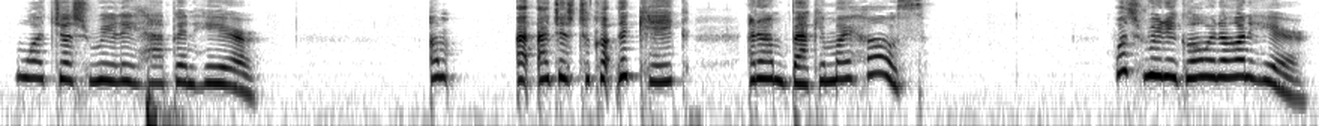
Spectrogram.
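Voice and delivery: bewildered. Acted. Marcia back in her house with cakes, bewildered. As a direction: puzzle it out with mounting disbelief.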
